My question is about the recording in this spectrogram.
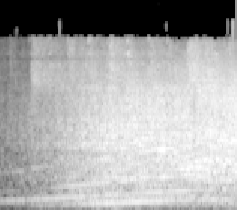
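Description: A yellow Porsche's engine roars as the car pulls out of a parking space and tears off, a loud, steady growl that builds quickly and climbs slightly in pitch.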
